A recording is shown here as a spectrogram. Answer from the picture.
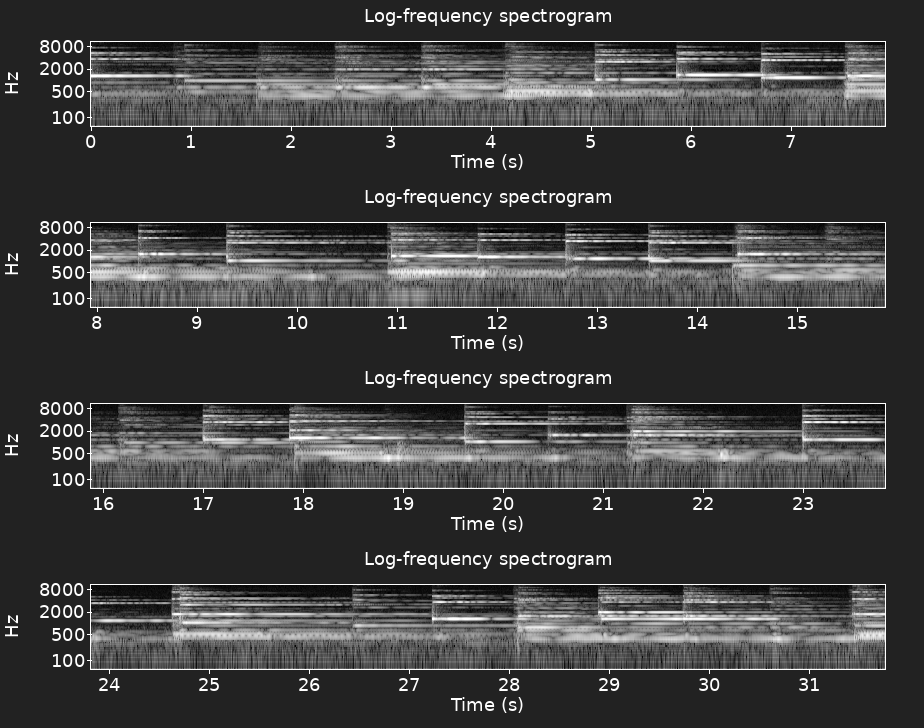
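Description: Bell music: a slow melody of struck, pitched bell tones, each note ringing on under the next.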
